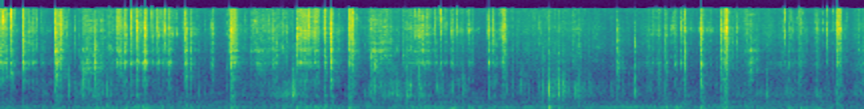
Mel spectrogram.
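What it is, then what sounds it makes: Dry bar soap. A solid, very dry cream-colored bar of soap held in the hand is cut with a metal utility blade. A steady run of crisp, bright crackling and scraping snaps comes with low dull knocks as crumbly chunks break off. Each snap ends almost instantly.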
